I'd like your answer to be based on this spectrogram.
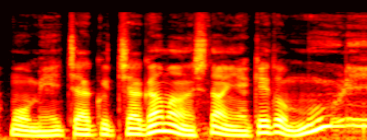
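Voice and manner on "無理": mock sob. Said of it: "ブワー言うて号泣してると".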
